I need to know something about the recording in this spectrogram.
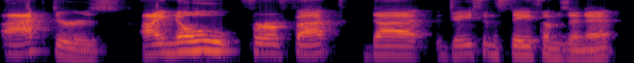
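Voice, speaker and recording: A man with a medium-pitched, sharp and bright voice talks as a guest critic on a casual podcast. He is blunt in his opinions and jokes dryly. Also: expressive, a little slow. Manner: blunt, dry joking. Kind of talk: casual chat.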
